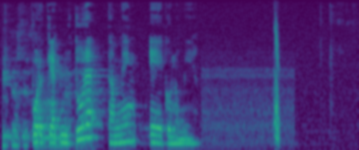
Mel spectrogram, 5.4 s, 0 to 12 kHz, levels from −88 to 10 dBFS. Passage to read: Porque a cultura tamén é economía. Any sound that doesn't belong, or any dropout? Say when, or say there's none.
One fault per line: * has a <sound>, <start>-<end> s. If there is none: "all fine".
* has a chirp, 4.1-4.2 s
